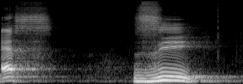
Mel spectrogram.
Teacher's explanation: S and Z are alveolar fricatives with the friction created at the alveolar ridge.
